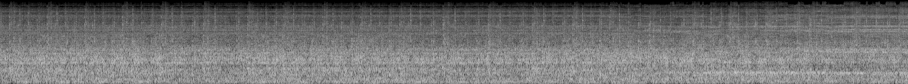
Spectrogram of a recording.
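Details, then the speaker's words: 1905 Mitchell D2, 300 CI inline four-cylinder, 35 HP, 3-speed manual, low mileage, once sat in a flood; owner worked to eliminate vacuum leaks. Steady even idle with no misses, surges or knocks; sounds perfect. "You spend a lot of time to try to make no vacuum leaks, and you try to make it run perfect. It sounds perfect."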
